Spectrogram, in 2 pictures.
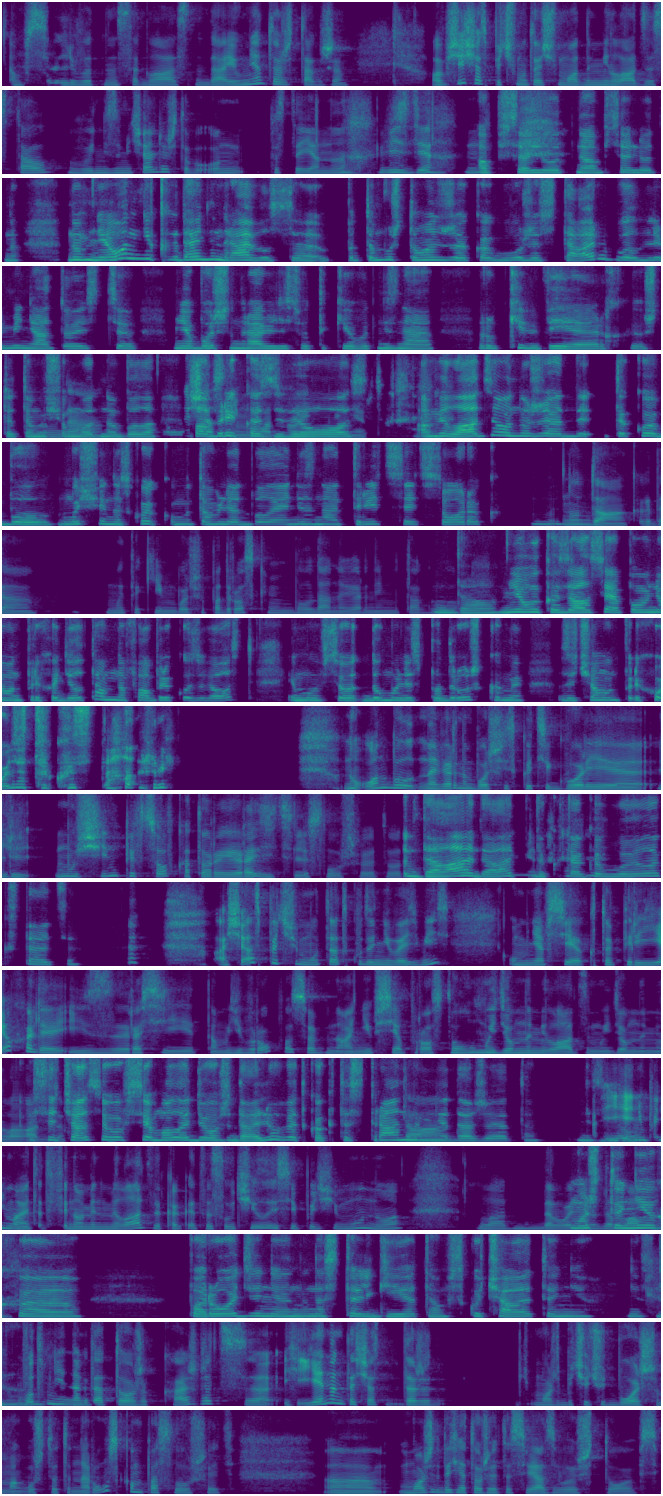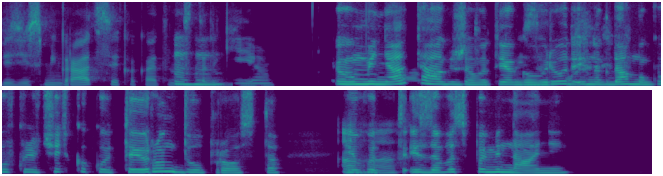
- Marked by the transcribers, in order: chuckle; other background noise; laugh; laughing while speaking: "приходит такой старый?"; chuckle; chuckle; laugh
- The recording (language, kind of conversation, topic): Russian, unstructured, Какую роль играет музыка в твоей жизни?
